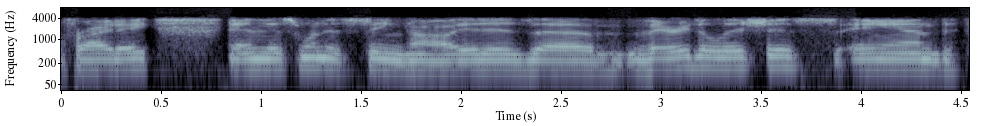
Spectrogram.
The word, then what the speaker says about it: Singha: Singha.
